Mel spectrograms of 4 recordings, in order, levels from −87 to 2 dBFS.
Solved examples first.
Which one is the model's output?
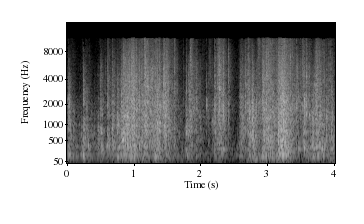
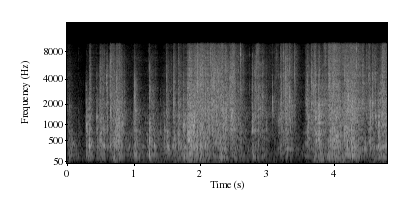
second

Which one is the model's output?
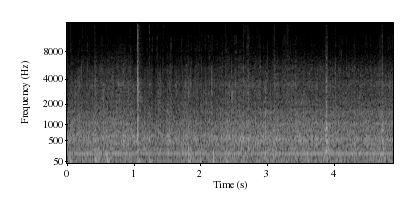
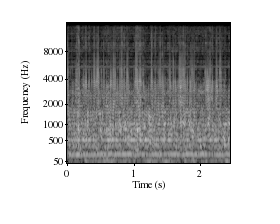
second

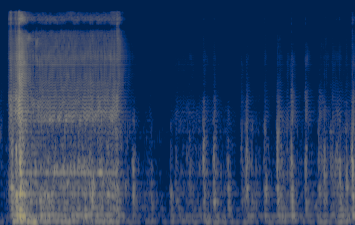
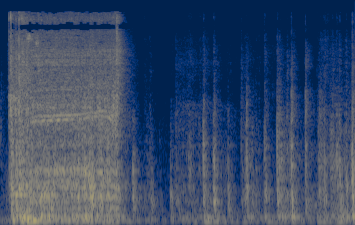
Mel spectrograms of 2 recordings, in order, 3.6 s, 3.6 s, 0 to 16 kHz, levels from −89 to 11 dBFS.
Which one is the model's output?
first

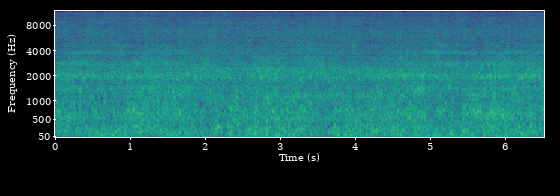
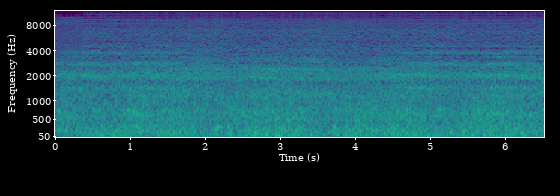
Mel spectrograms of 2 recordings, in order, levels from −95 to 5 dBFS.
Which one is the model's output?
first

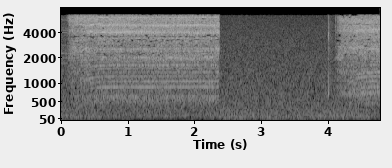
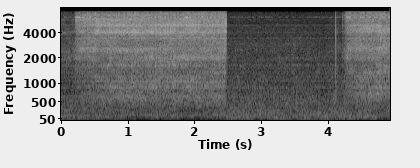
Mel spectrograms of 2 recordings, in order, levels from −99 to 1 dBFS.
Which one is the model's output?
second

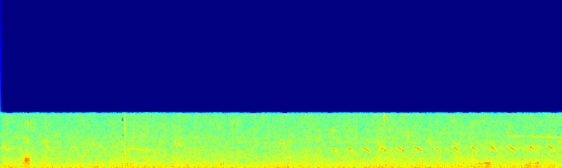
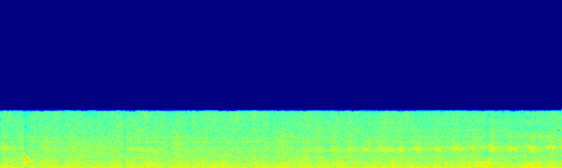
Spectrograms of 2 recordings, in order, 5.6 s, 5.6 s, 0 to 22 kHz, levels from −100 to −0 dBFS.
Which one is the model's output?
second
